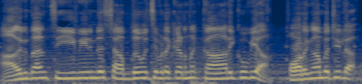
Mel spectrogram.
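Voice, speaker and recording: A reader voicing a gruff, irritated young man who has just been woken, in a long-reverb recording with faint music. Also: high-pitched, little pitch movement, a little fast, lightly acted.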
